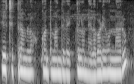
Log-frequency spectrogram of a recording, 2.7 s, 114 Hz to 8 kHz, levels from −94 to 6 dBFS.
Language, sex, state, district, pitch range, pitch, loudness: Telugu, female, Telangana, Hyderabad, 200-220 Hz, 205 Hz, -15 LUFS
